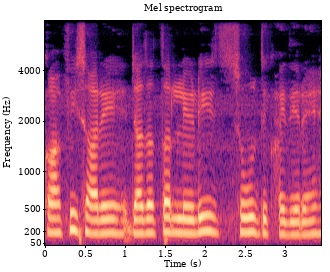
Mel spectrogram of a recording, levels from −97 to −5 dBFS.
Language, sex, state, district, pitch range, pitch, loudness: Hindi, male, Uttar Pradesh, Shamli, 180-195 Hz, 185 Hz, -15 LUFS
